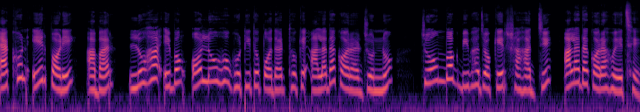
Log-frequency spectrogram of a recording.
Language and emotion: Bengali, neutral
